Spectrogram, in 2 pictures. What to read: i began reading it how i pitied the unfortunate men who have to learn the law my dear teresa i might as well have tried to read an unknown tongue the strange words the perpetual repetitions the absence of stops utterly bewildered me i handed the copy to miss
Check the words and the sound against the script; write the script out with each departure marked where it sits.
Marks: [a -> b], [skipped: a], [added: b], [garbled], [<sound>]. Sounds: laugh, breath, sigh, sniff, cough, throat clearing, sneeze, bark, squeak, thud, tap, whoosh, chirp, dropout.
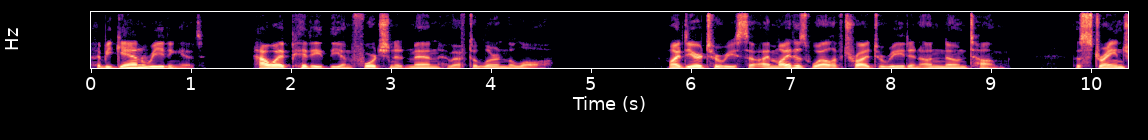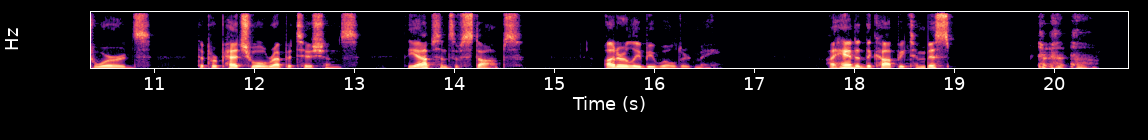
i began reading it how i pitied the unfortunate men who have to learn the law my dear teresa i might as well have tried to read an unknown tongue the strange words the perpetual repetitions the absence of stops utterly bewildered me i handed the copy to miss [dropout] [throat clearing]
